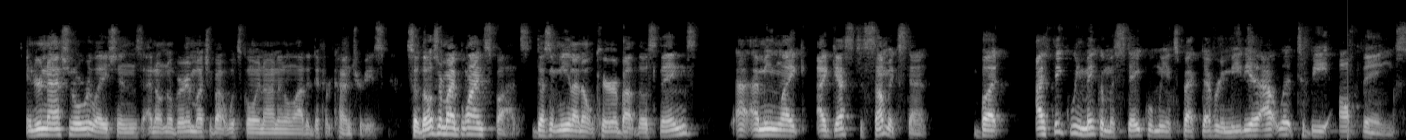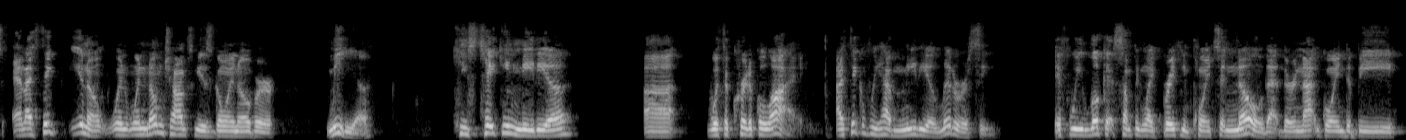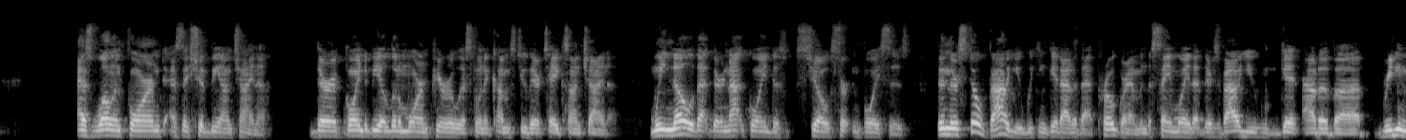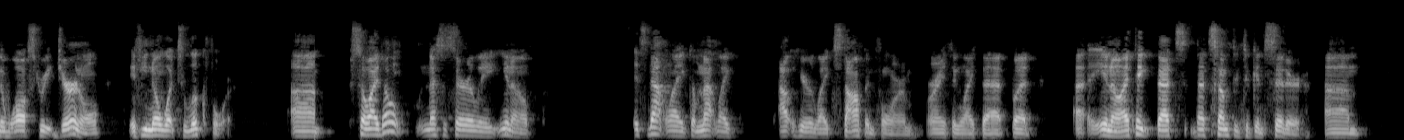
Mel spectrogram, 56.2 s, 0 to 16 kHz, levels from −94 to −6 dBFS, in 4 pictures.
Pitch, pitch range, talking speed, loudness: 130 Hz, 115-150 Hz, 220 wpm, -32 LUFS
